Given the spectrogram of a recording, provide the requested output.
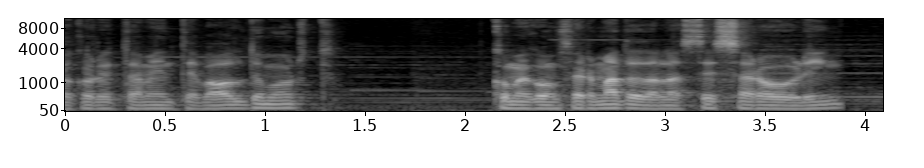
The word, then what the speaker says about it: Voldemort: Come si pronuncia correttamente Voldemort come confermato dalla stessa Rowling si pronuncia senza la t che è silenziosa Aggiungendo che probabilmente lei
